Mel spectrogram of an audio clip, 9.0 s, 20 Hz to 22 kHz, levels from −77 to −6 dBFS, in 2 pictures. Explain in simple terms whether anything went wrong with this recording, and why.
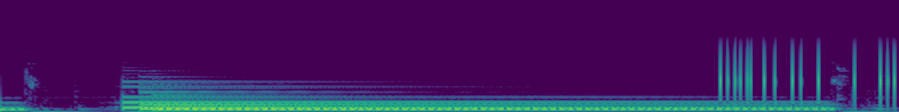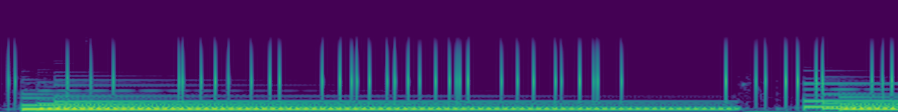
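From 3.6 s to 8.95 s, a train of clicks ticks over the music, about 11 per second at an uneven pace. Likely cause: nearby equipment interference.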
